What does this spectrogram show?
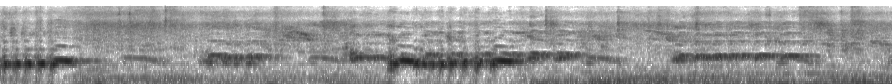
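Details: Zebra dove (perkutut) in full, vigorous song: rolling, trilled cooing phrases near one pitch, a loud opening burst then two longer buzzy rolled notes separated by short pauses, with faint background noise.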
